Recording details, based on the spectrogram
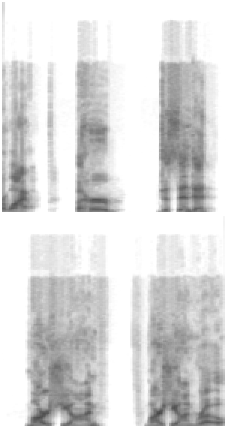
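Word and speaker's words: Marchion: a r c h i o n it's Martian they just took Martian and pronounce it like okay okay Maron Maron Martian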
